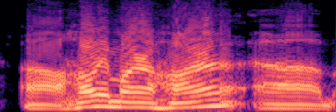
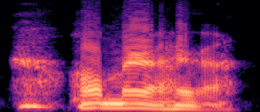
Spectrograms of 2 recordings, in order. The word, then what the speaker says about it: Halmahera: It's Halmarahara, right? I just add 2 more consonants because it's easier to say. Geez. Get over it. Look. Halmahera. That's 1, 2, 3, 4 consonants. I say Halimarahara. I got 6 consonants, or 6 syllables, I should say.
